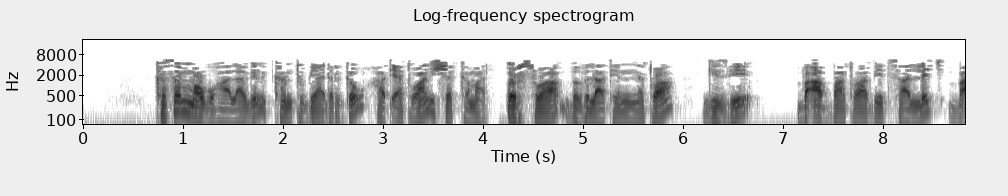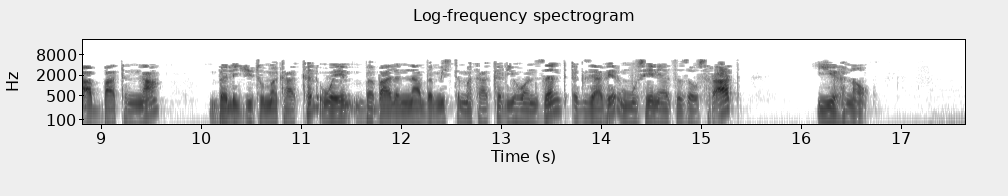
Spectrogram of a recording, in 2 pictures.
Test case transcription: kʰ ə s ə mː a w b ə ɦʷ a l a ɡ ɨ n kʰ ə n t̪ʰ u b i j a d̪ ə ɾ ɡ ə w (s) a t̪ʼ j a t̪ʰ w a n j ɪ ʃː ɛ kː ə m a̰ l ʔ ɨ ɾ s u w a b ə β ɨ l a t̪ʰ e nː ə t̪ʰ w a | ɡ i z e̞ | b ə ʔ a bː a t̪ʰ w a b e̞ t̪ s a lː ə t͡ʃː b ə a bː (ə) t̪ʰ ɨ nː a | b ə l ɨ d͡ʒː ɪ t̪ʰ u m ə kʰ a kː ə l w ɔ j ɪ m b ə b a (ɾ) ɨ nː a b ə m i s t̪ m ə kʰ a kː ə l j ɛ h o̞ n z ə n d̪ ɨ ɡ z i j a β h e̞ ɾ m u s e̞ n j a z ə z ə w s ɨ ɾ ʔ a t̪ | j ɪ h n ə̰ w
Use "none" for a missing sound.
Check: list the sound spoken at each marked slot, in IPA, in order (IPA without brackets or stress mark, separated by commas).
h, a, l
